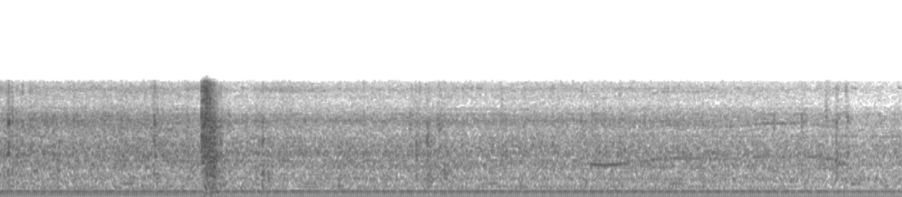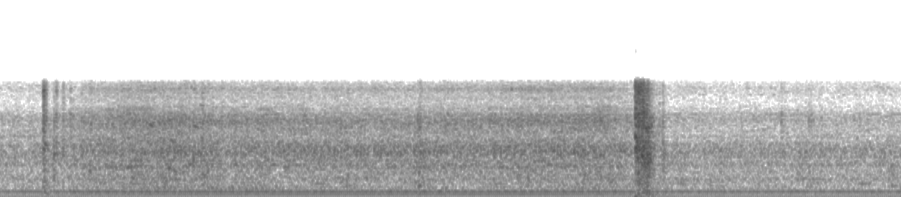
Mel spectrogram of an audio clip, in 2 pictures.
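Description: Truck cab interior with the lorry's diesel engine idling, a steady low hum. There are two sharp knocks, about two seconds in and near the end, and a fainter one midway.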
